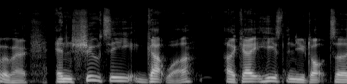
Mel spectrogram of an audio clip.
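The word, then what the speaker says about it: Ncuti Gatwa: He didn't know how to pronounce his own name, apparently. Nshuti Gatwa.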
